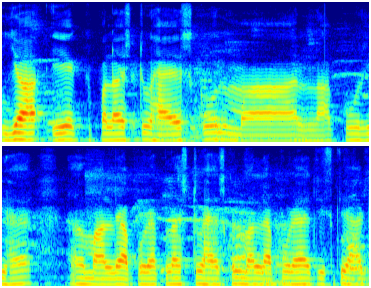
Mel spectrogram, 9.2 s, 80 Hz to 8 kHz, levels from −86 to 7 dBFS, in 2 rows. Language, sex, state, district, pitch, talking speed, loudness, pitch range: Hindi, male, Bihar, Jamui, 125 Hz, 125 wpm, -20 LUFS, 120-135 Hz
